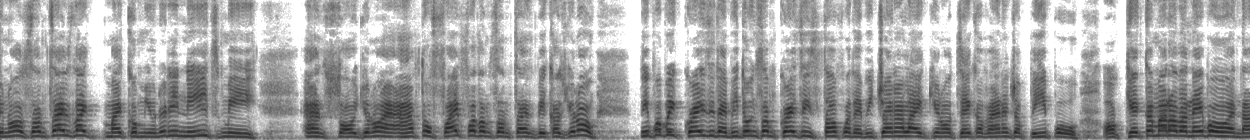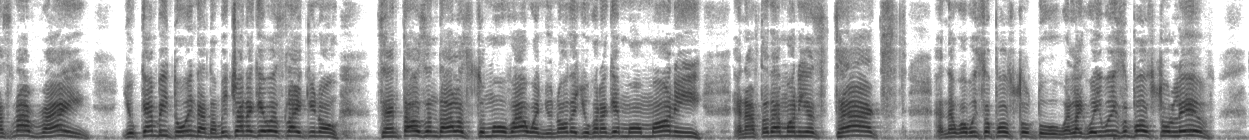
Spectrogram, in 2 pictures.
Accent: Bronx, New York, United States; I mean, originally, you know, my family's from Puerto Rico, pero, you know, I was born and raised in the South Bronx.

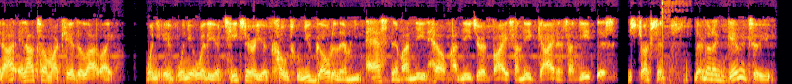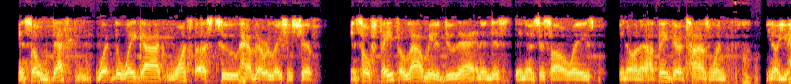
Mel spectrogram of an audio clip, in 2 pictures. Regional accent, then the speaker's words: Louisville, Kentucky, United States; growing up in Louisville, Kentucky

